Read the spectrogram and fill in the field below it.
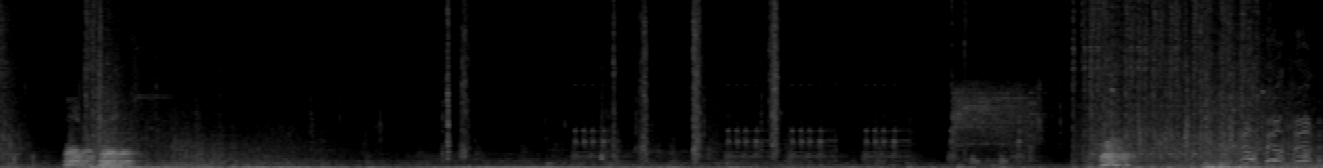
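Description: A rifle fires with a loud, echoing boom.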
